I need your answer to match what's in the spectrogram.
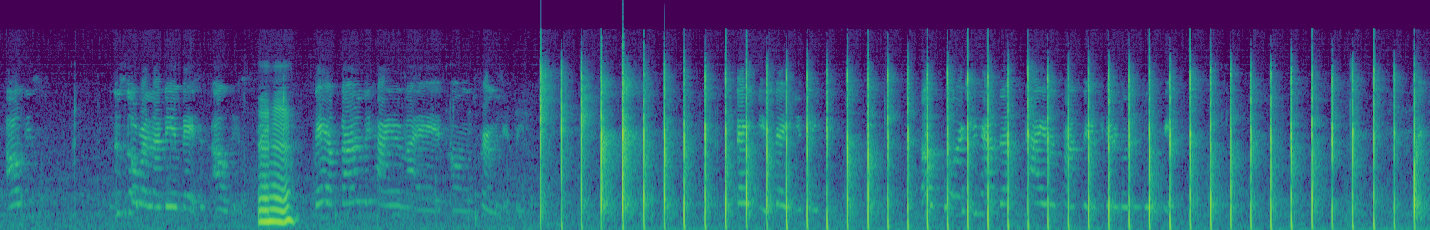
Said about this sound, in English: You know how white people don't know how to stop clapping? They keep going.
